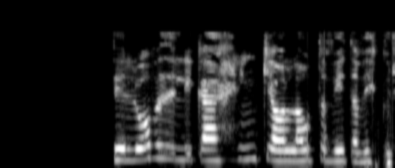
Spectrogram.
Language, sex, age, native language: Icelandic, other, 12, Icelandic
